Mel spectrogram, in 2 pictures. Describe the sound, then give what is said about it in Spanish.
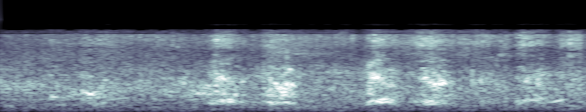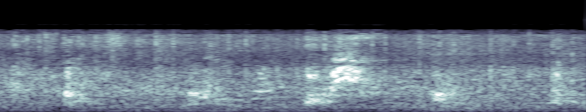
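Dogs bark in a scattered series of short, yappy bursts, some in quick pairs, over a steady background hiss. “Oh, perros, como siempre.”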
